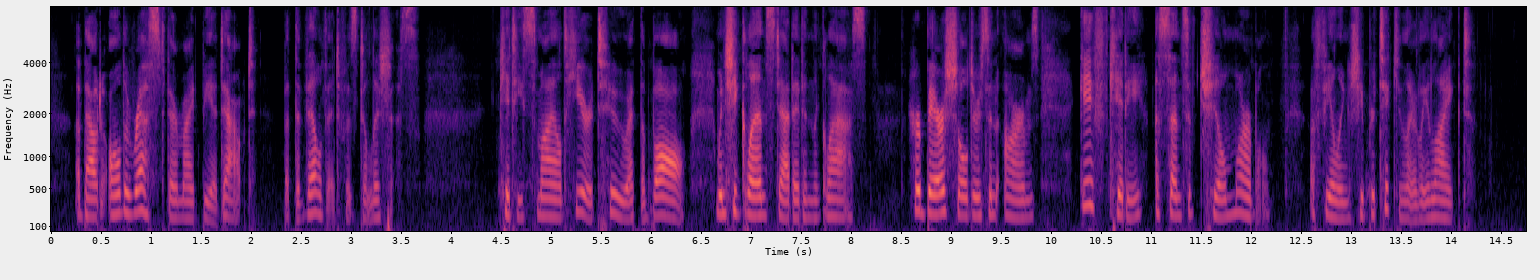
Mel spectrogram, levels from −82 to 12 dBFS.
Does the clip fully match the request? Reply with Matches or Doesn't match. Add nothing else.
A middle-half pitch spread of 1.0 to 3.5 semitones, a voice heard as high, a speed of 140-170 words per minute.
Doesn't match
